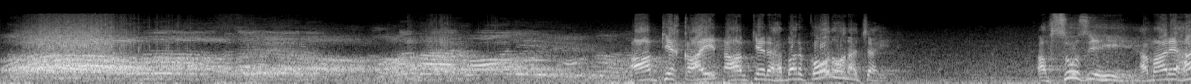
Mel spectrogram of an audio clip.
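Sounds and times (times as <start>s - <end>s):
crowd shouting a religious slogan in unison: 0.0s - 6.3s
speech: 6.6s - 9.0s, 10.4s - 11.8s.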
